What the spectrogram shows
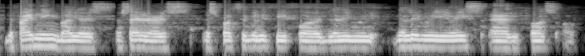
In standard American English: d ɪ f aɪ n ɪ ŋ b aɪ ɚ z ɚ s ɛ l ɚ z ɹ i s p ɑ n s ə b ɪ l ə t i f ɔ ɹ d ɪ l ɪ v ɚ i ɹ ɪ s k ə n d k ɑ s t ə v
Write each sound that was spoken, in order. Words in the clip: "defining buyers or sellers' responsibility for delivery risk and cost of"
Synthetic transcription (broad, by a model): d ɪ f aɪ n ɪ ŋ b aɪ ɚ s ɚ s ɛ l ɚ s ɹ i s p ɑ n s ə b ɪ l ə t i f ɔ ɹ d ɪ l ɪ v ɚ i ɹ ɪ s ə n d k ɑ s ə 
